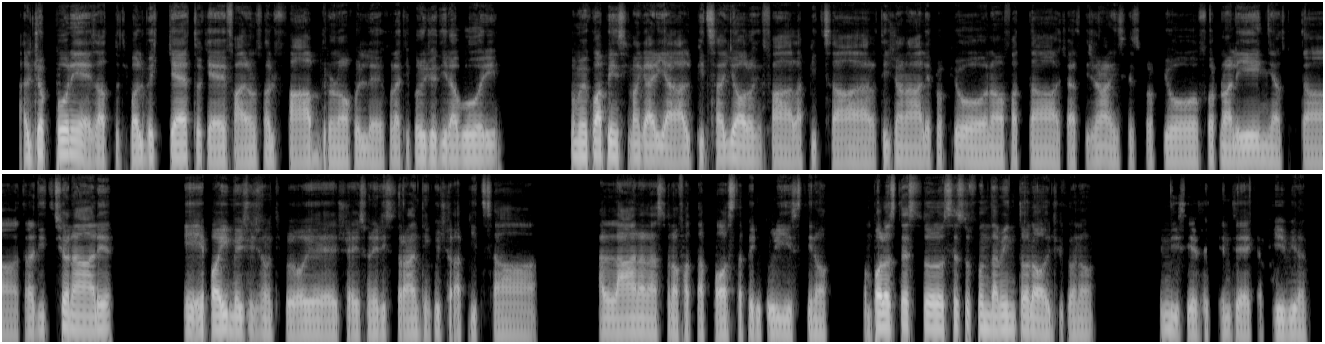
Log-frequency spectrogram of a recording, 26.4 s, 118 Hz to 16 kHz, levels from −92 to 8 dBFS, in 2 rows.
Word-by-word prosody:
al 85 - -1
Giappone, 95 0 +5
esatto, 75 +1 -1
tipo - - -7
al 80 - +4
vecchietto 85 +1 +2
che 80 -1 +1
fa 75 0 -3
non 75 +1 0
so - - -6
il 75 - 0
fabbro, 75 +1 -2
no, 75 -1 0
quel 75 -1 -2
quella 80 0 -3
tipologia 80 0 0
di 85 +2 -1
lavori, 80 +2 +2 0.7
come 90 -1 +3
qua 90 0 +5
pensi 90 -2 +1
magari 85 -1 +2
al 75 0 0
pizzaiolo 80 -1 +1
che 80 - -8
fa 75 0 -3
la 75 - -2
pizza 75 - -7
artigianale 75 +1 -2
proprio, 75 -2 -1
no, 75 0 0
fatta 75 - -6 0.2
cioè - - -7
artigianale, 80 0 -4
in 75 - -6
senso - - -13
proprio 80 0 -1
forno 80 0 -3
a - - +2
legna, 80 0 +2
tutta 75 -1 -6
tradizionale, 85 +1 +1 0.7
ehm, 80 -2 +1
e - - +2
poi 85 -1 +6
invece 85 0 +1
ci - - -7
sono 75 -1 -2
tipo 75 0 -1
ehm, 75 -1 +1
cioè - - -6
ci - - -1
sono 75 +1 -4
i 75 - 0
ristoranti 75 0 -2
in - - -10
cui - - -4
c'è - - -7
la - - -3
pizza 70 - -8 1.0
all'ananas, 80 0 +1
no, - - 0
fatta - - -5
apposta 75 -1 -1
per 75 - -3
i - - -1
turisti, 75 -1 -1
no. 75 -1 -2 0.3
Un - - -8
po' 95 - +9
lo 90 - +9
stesso 95 -1 -1
lo 90 - +7
stesso - - -3
fondamento 85 -1 +3
logico, 75 -2 0
no. 75 +1 -5 0.6
Quindi 85 -2 -2
sì, 75 - -3
effettivamente 75 +1 -4
è 75 - -4
capibile. 75 0 -2
80 Hz, 185 wpm, -24 LUFS, 75-85 Hz, 1.0 s, po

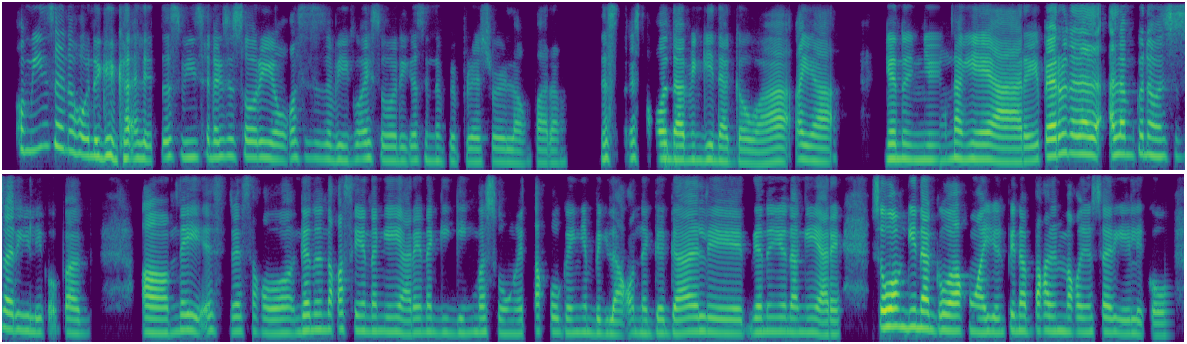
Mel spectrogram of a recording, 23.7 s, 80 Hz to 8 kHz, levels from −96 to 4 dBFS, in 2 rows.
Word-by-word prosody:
kung 355 -3 -3
minsan 400 +1 -2
ako 280 -5 0
nagagalit, 230 -4 0
tapos 245 +2 -4
minsan 240 +1 -6
nag-so-sorry 240 -1 -2
ako 205 - -4
kasi 235 0 -10
sasabihin 210 -2 -6
ko, 215 - -5
"Ay 225 - -3
sorry, 195 -2 -5
kasi 200 0 -7
nape-pressure 185 -1 -7
lang 170 +1 -8
parang 170 0 -8 0.4
na-stress 225 0 -7
ako 220 0 +3
ang - - -10
daming 205 -1 +2
ginagawa 180 -2 -1
kaya 200 -4 0 0.5
gano'n 220 -1 +1
'yong 210 -1 -5
nangyayari." 210 -3 +3
Pero 260 +4 +8
nalala 285 -2 +6
alam 275 +1 +4
ko - - -1
naman 260 -2 +1
sa - - -8
sarili 230 -5 -1
ko - - -10
'pag 190 -2 -2 0.6
um 195 -1 +5
nai-stress 215 -1 -4
ako 195 -1 -2
ganun 225 +2 0
na 230 - 0
kasi 240 -2 -2
yung 215 0 -3
nangyayari 205 -2 -2
nagiging 195 -1 -8
masungit 190 -2 -5
ako 210 -1 -3
ganyan 200 0 -6
bigla 185 -2 -2
akong 190 +2 -6
nagagalit 195 +1 0
gano'n 205 +1 -2
'yong 205 - -2
nangyayari. 195 -3 0 0.4
So 270 +1 +10
ang 285 -2 +5
ginagawa 230 -4 +6
ko 215 -1 -1
ngayon 205 0 0
pinapakalma 220 -1 0
ko 210 - -1
'yong 205 0 -5
sarili 190 -3 -2
ko, 165 0 -6
210 Hz, 160 wpm, -22 LUFS, 195-230 Hz, 0.6 s, So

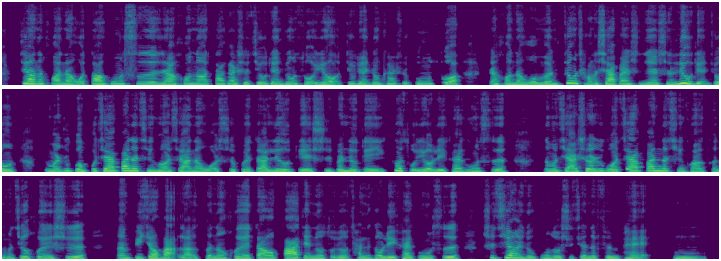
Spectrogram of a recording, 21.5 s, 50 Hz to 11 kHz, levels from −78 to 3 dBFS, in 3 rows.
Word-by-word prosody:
这 305 - -1
样 285 - +8
的 260 - +2
话 230 -3 0
呢， 210 -1 +2
我 185 - -1
到 220 -1 +4
公 245 0 -3
司， 240 0 -3
然 200 -2 +2
后 225 +2 -3
呢， 205 -1 +1
大 235 -1 0
概 225 -1 0
是 205 -3 -1
9 195 +2 -2
点 220 -6 -1
钟 235 +2 -1
左 195 -7 -3
右 195 0 0
9 235 +1 -2
点 230 -4 -1
钟 220 - -2
开 235 +1 -3
始 - - -7
工 240 +1 -4
作。 205 -6 0 0.2
然 205 +2 0
后 220 0 -1
呢， 205 -1 +2
我 185 -3 +1
们 185 +5 +1
正 335 +3 +4
常 225 -10 -4
的 230 - -1
下 225 -2 +4
班 220 +1 +1
时 225 -3 -10
间 215 +1 0
是 215 -1 -4
6 290 +6 +7
点 - - -1
钟。 180 0 +1 0.3
那 230 - -6
么 205 - +1
如 255 +5 -2
果 230 -3 +1
不 245 +2 -4
加 250 -1 +4
班 285 +2 +5
的 275 - +5
情 220 -4 -3
况 210 -1 +1
下 210 -1 0
呢， 200 0 0
我 180 0 -2
是 210 +3 -6
会 205 -2 -3
在 185 -2 +1
6 215 -1 +2
点 185 -3 -1
10 180 - -5
分、 220 +2 +2
6 225 -1 +2
点 185 -4 -2
一 175 - -3
刻 290 +6 +2
左 260 - -3
右 185 -1 +2
离 175 0 +2
开 195 +1 -1
公 195 -1 -2
司， 195 0 -3 0.3
那 235 - -7
么 235 0 0
假 215 -4 +2
设 250 +2 +2
如 245 - -1
果 220 -3 0
加 250 +3 +2
班 265 +2 +2
的 265 - +2
情 200 -6 -6
况， 195 -2 -2
可 195 -2 -9
能 175 +5 -3
就 210 0 +1
会 200 -2 -2
是， 190 -1 0 0.3
嗯， 195 0 -1
比 200 0 -3
较 210 +1 +4
晚 210 -1 +2
了， - - -1
可 185 - -4
能 190 +2 0
会 205 -3 0
到 195 -1 +2
8 215 +4 +5
点 225 -6 -2
钟 185 +1 +1
左 190 - -7
右 175 - 0
才 175 - -6
能 185 - -1
够 185 -2 +1
离 165 -1 +3
开 170 -1 0
公 175 -1 -2
司， 180 +1 +1 0.2
是 245 - -6
这 235 +6 +1
样 275 -2 +5
一 - - 0
种 170 -4 -1
工 190 +1 -3
作 180 - 0
时 185 +2 -11
间 185 -1 -2
的 175 - 0
分 175 0 -2
配， 185 -3 -3 0.2
嗯。 170 -3 -2
205 Hz, 325 characters per minute, -23 LUFS, 190-230 Hz, 0.3 s, 样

